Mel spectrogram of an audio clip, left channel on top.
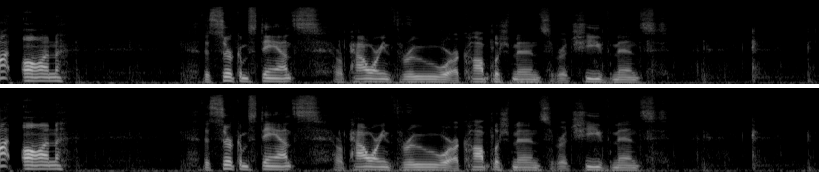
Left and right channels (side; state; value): both; normal; correlation 0.93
